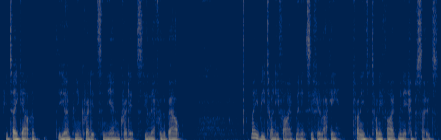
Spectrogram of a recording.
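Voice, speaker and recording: Male ASMR reviewer: low, mellow, very husky and breathy, soft-spoken to half-whispered, halting musing delivery, close-miked. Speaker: host of an ASMR review channel.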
